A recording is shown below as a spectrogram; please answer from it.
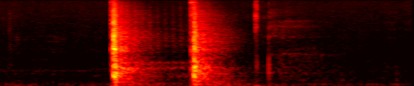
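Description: Two sharp wooden knocks about half a second apart, then a faint tick, as a wooden kitchen cabinet under the sink, with its pull-out trays and hinged doors, is pushed shut.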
